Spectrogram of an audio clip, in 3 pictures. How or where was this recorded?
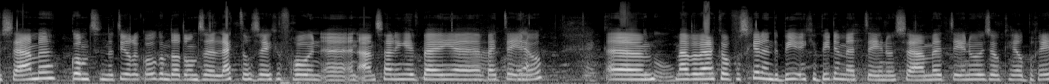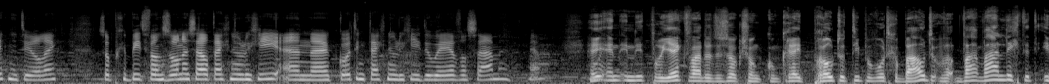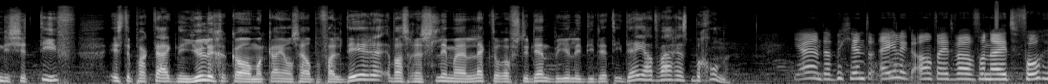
busy venue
